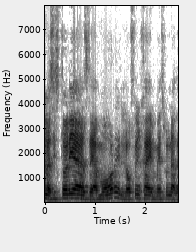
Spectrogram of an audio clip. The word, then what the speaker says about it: Hoffenheim: El Olympique de Lyon, el Shakhtar Donetsk y el, ¿cómo se dice? Hoffenheim, el alemán. Hoffenheim.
